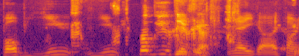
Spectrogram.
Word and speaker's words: Uecker: Bob, Kane, I can't even remember how this is pronounced. Bob Bob Uecker.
